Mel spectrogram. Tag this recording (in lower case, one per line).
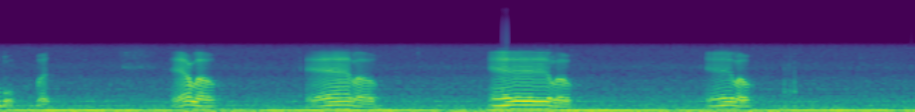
inside a small room
speech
